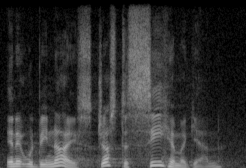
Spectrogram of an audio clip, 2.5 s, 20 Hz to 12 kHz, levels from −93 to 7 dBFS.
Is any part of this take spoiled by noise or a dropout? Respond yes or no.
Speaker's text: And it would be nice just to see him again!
no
